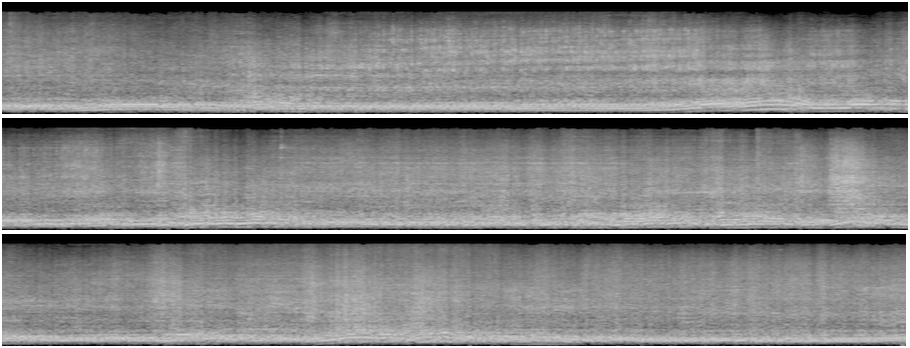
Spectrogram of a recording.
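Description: Car engines running close by, the revs rising and falling several times, with the clearest climbs about seven seconds in and again around twenty seconds.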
